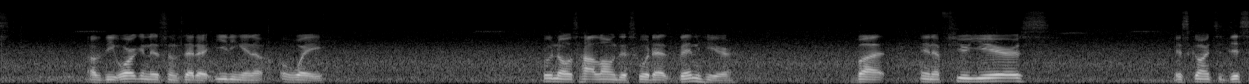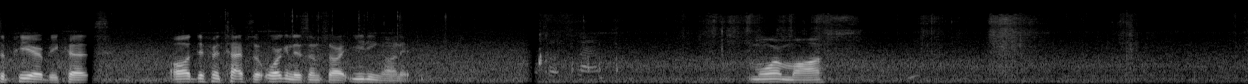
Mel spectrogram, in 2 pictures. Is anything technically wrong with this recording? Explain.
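Yes. At 3.76 s there is damaged data in a compressed stream. The decoder loses sync on corrupt bytes and searches for the next frame header, producing a brief glitch.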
